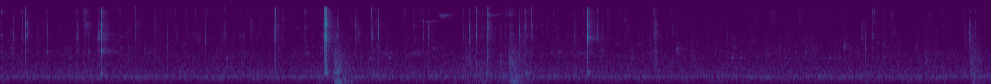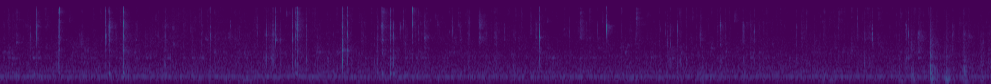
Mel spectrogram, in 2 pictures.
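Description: Scattered light clicks and taps of hands working the hanger cap onto a glittered ornament, a cap that will not go on. The sharpest clicks come around four to seven seconds in, over a steady low hum.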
